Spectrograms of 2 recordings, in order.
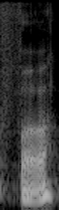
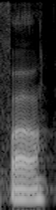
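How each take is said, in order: First: It is said with a Vietnamese accent. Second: It is said with a plain English accent. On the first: "the more the authentic accent to it" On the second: "I just say pho"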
